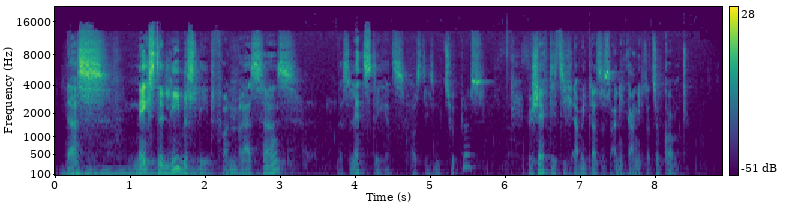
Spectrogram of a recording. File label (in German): ansage; abgesang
